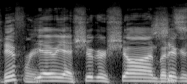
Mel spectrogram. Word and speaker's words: Sean: Wait, But his wait, name Sugar is spelled different. Yeah, Sugar Sean, but Sugar it's Sean, it's but spelled S-E-A-N.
